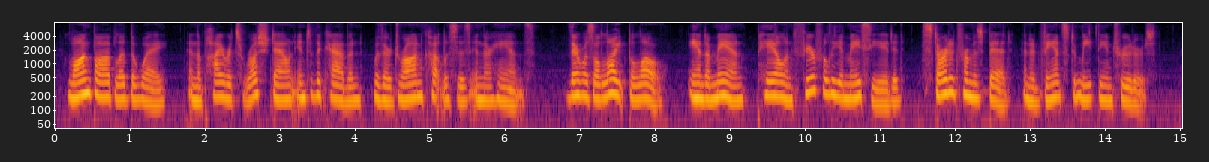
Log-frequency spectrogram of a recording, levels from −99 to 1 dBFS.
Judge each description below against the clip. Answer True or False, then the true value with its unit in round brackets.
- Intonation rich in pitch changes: False (3.3 semitones)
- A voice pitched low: False (185 Hz)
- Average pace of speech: True (170 wpm)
